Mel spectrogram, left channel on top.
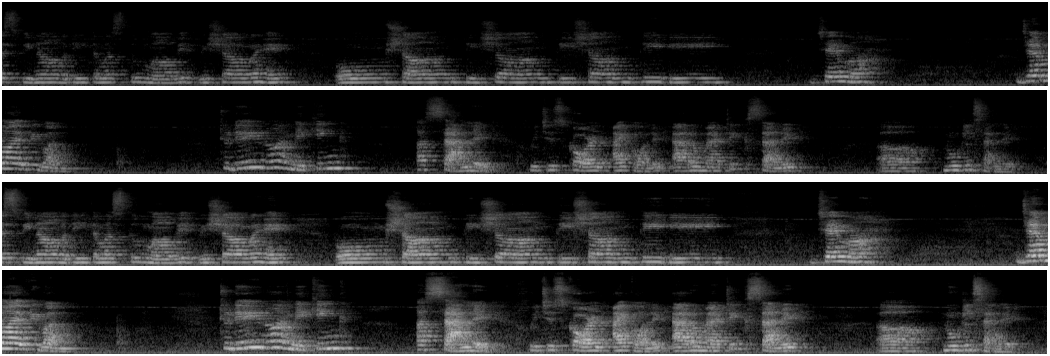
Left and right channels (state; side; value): quieter; left; 8.7 dB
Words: Ma Vidvishavahe Om Shanti Shanti Shanti. Jai Ma. Jai Ma everyone. Today I'm making a salad which is called, I call it aromatic salad, noodle salad.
